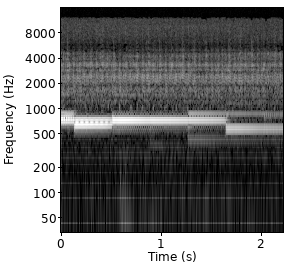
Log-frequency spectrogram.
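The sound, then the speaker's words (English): A baby's musical mobile plays a slow, simple tune inside a small car packed with gear on a road trip across America, its pure chiming notes stepping gently from pitch to pitch. The melody sounds soft and steady, with no voices. “In the time capsule of our small car, packed to the gills with gear, 3 people, and a 90-pound dog, the panorama of America flashed by our windows like a movie set to the soundtrack of our son's musical mobile.”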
